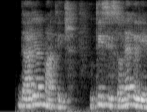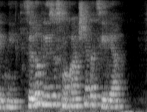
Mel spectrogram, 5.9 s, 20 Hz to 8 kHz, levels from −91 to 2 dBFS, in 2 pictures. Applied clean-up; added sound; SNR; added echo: none; none; none; reverberation time 0.4 s.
